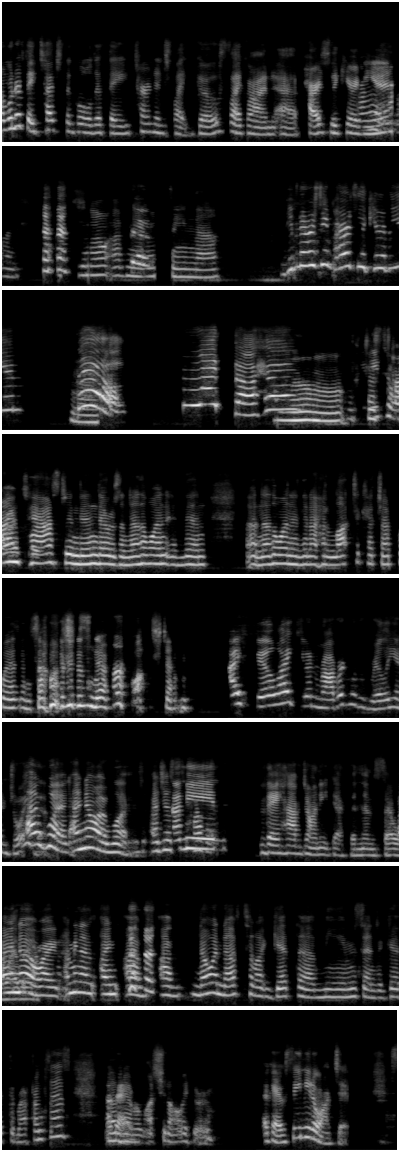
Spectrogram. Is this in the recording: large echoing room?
no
